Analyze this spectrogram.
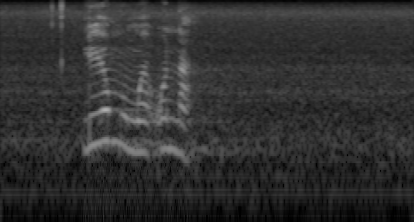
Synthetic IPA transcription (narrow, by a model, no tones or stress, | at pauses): lɪjomʊŋwɛʔʊna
